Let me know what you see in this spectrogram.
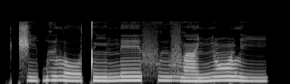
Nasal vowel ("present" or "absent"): present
